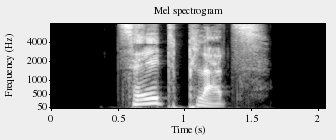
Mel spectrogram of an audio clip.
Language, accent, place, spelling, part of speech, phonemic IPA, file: German, Germany, Berlin, Zeltplatz, noun, /ˈt͡sɛltˌplat͡s/, De-Zeltplatz.ogg
- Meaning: campsite, campground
